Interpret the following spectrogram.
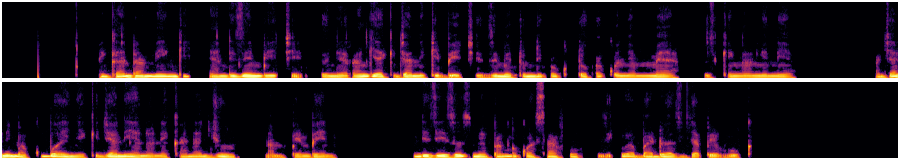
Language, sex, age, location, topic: Swahili, male, 25-35, Kisumu, agriculture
